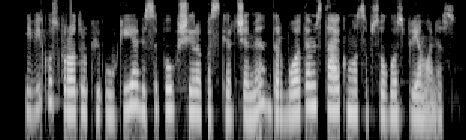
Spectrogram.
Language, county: Lithuanian, Vilnius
